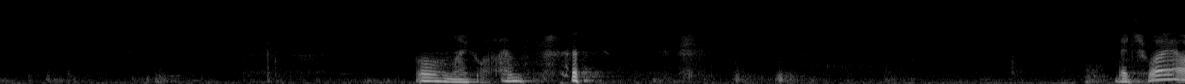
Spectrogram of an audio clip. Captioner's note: laughs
